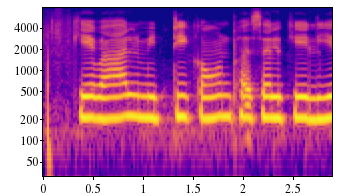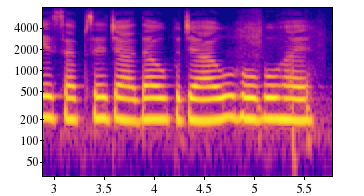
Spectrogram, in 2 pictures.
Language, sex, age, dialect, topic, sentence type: Magahi, female, 25-30, Southern, agriculture, question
